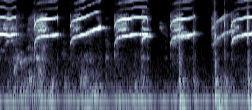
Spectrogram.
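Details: Canary during mating, male courting a female, gives bright, high slurred whistles, each note sweeping up or down, repeated roughly once a second, over a steady low electrical hum.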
